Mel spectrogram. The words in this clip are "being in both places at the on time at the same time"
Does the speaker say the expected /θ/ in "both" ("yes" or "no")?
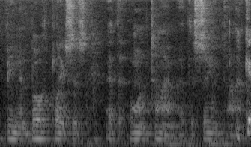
yes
